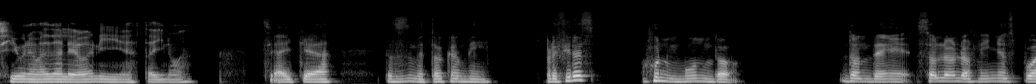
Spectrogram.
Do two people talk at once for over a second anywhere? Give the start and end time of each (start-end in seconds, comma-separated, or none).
none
